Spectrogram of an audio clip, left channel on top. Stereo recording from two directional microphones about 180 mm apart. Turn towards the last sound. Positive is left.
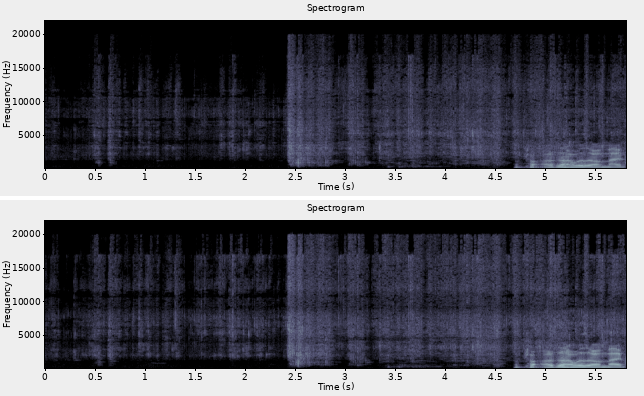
turn(degrees=-50)  # may be behind; listen again after turning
